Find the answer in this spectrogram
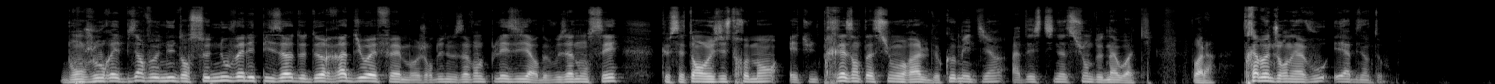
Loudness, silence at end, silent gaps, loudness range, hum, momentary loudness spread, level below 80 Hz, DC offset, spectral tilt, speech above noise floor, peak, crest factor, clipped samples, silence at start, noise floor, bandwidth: -20 LUFS; 1.1 s; none; 4 LU; none; 11 LU; -46 dBFS; under 0.1%; -5.5 dB/octave; 53 dB; -2 dBFS; 18 dB; under 0.1%; 0.6 s; -72 dBFS; 16 kHz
